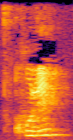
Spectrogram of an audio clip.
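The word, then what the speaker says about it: كولي: Pour la femme, on coulis dit de couli. fraises qu'on met sur le cheesecake. Non, c'est couli. Ouais, c'est couli. Couli. Donc mange. Et pour un mec, on dit cool. Cool. Attends, quand tu t'adresses à une femme, tu dis couli. Quand c'est un mec, tu dis Cool.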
